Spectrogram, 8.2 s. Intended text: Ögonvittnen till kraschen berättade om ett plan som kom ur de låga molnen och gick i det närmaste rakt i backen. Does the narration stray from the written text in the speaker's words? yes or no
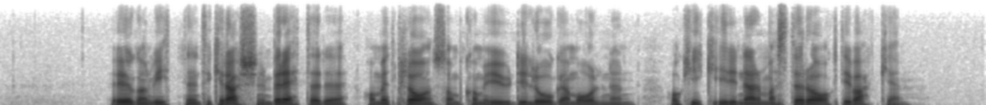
no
